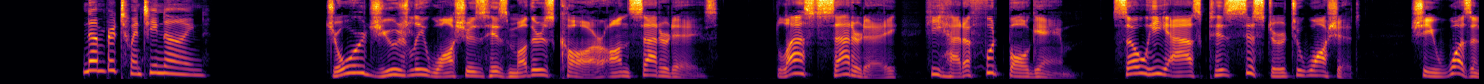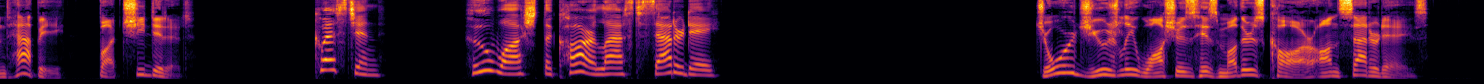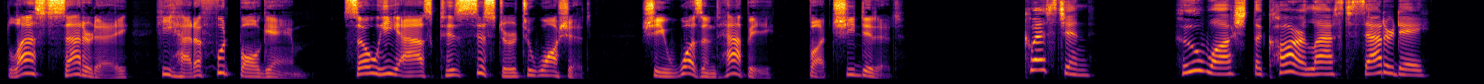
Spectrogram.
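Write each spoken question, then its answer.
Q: Who washed the car last Saturday?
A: George's sister.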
